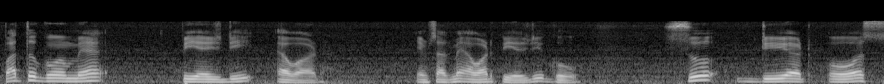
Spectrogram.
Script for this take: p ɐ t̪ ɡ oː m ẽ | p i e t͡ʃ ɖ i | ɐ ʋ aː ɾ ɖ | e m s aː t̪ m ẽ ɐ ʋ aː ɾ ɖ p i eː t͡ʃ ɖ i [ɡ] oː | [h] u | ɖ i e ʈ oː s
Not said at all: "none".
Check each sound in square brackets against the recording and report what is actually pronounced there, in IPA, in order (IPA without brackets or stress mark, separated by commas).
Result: ɡ, s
